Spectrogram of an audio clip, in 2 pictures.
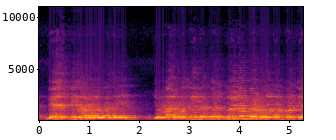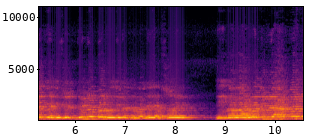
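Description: A man chanting in a sung, melodic voice with long held notes, pausing briefly for breath about two seconds in and again about eight seconds in.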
